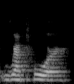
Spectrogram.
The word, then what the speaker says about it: rapport: the French way like raor we don't pronounce the T um and then let's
